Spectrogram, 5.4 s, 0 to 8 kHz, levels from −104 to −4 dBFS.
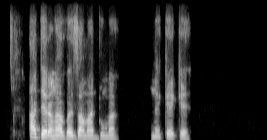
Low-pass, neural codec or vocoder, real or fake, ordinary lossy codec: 7.2 kHz; none; real; Opus, 24 kbps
